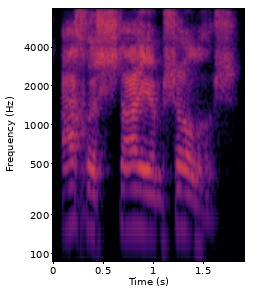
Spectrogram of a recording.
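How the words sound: It uses Ashkenazic Hebrew vowels and endings. The poem's meter can be heard. The speaker calls it right.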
